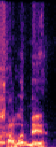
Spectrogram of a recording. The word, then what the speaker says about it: Chalamet: É, eu acho que o Timothée Chalamet, sei lá como é que fala o nome dele. – Chalamet. Caralho, fudeu agora. – Chalamet.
